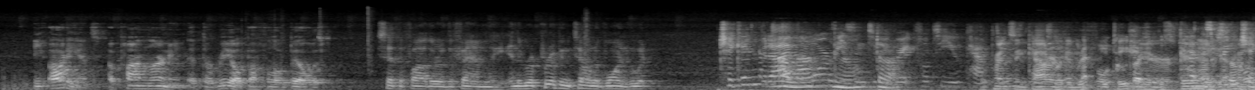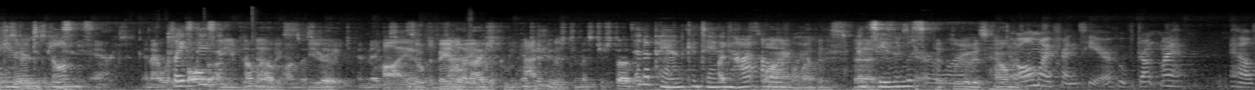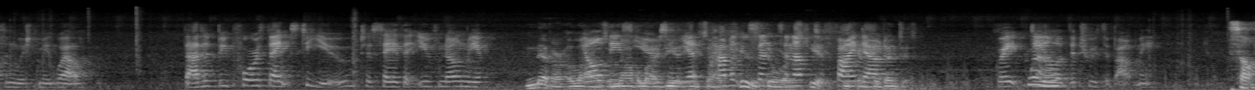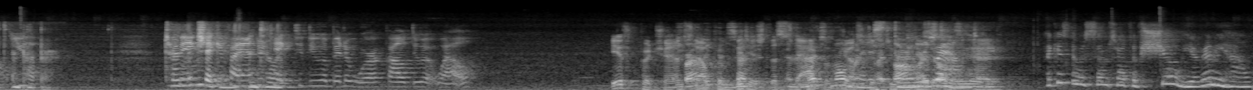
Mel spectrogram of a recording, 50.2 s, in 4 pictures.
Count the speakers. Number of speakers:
6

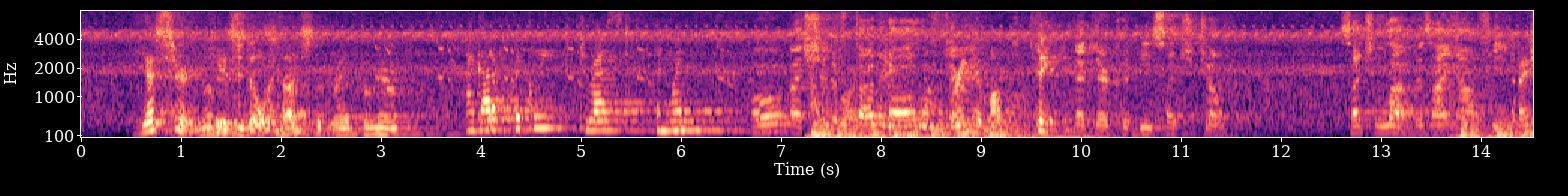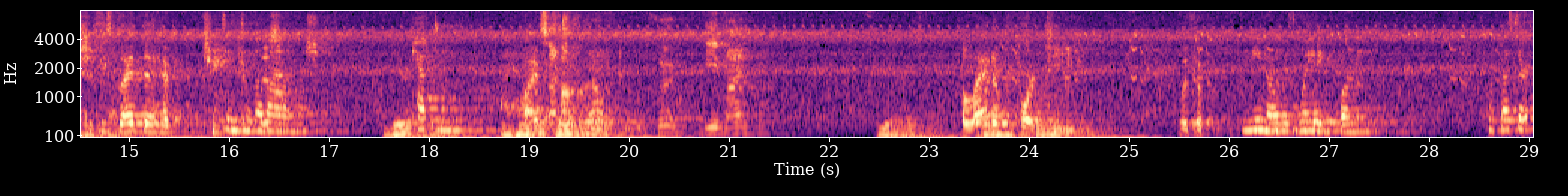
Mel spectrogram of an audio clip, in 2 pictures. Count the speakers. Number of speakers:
5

